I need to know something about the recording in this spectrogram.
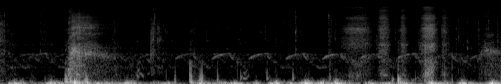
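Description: An ambulance siren wails in quick repeated rising-and-falling cycles over steady street noise and rumble as it goes by.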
